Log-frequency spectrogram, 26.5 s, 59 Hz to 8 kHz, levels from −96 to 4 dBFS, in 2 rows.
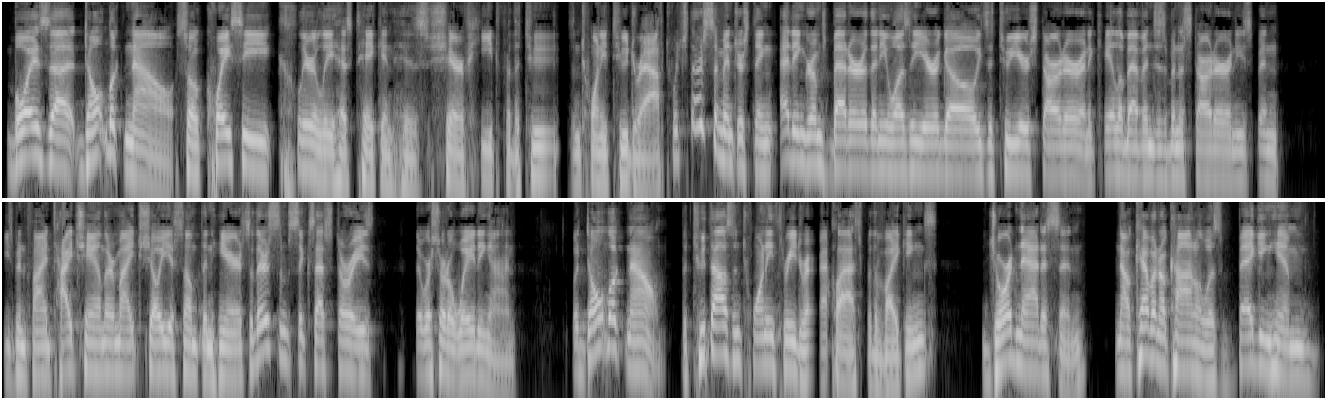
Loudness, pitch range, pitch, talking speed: -24 LUFS, 100-125 Hz, 115 Hz, 195 wpm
